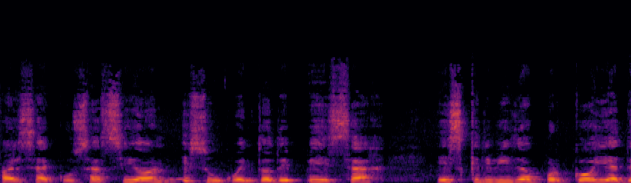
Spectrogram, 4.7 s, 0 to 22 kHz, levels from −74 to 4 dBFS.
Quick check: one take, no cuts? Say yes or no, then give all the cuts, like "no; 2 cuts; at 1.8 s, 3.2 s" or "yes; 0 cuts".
yes; 0 cuts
